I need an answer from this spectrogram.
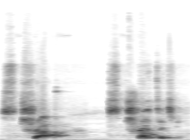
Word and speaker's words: strategy: In this case, the stress syllable is strategy strat strategy.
